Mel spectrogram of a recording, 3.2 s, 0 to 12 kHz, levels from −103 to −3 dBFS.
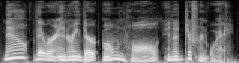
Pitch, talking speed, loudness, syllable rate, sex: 120 Hz, 205 wpm, -16 LUFS, 5.4 syllables/s, male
